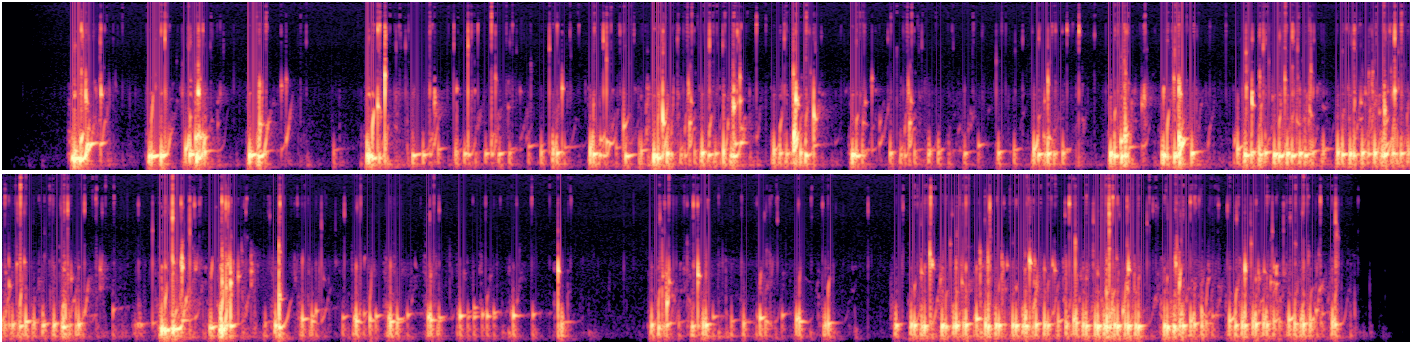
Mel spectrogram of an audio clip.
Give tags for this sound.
bubble; bubbles; bubbling; hydrophone; submerged; underwater; water

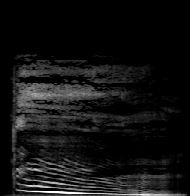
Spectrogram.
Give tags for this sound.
close; door; grinding

